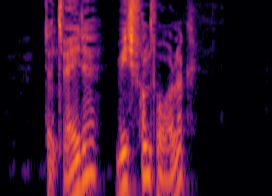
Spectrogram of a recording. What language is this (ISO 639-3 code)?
nld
